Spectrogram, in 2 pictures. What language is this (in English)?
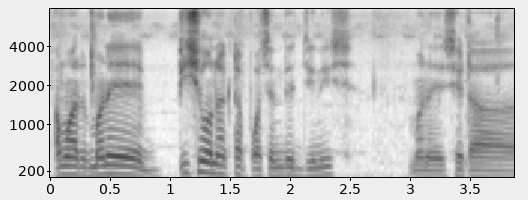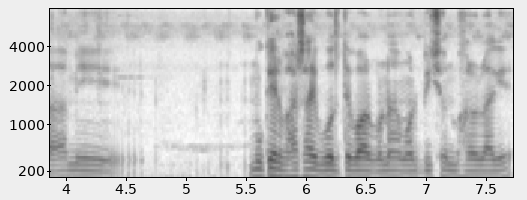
Bangla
